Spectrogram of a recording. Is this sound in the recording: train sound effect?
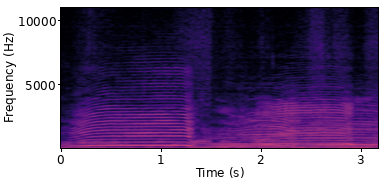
no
